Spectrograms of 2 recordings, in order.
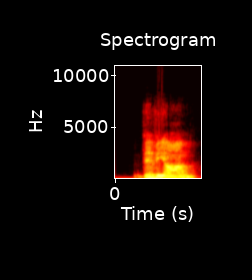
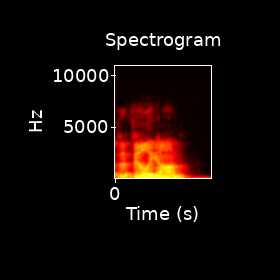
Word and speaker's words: Vivillon: I just found out that Vivian is the way you pronounce it instead of Vivillon. – Mm-hmm. – That blew my mind because of the present. – The L's are silent.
